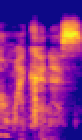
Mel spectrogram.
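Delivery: awed, very soft, hushed, breathy whisper.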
